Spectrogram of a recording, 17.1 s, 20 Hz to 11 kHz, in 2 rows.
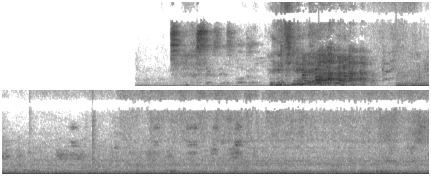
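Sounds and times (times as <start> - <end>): train rumbling from inside carriage: 6.1 - 17.0.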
